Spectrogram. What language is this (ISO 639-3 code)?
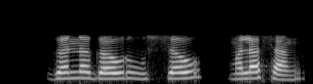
mar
